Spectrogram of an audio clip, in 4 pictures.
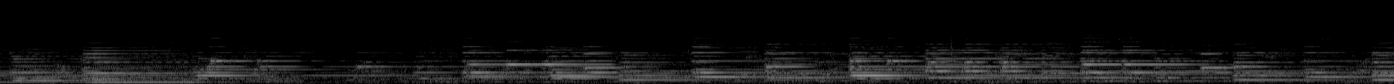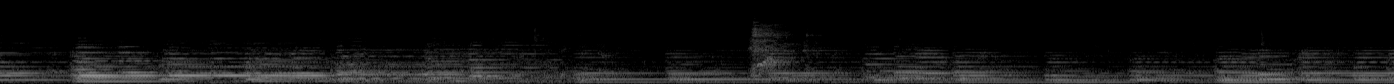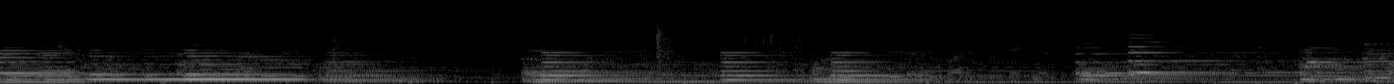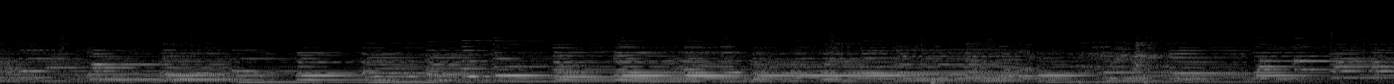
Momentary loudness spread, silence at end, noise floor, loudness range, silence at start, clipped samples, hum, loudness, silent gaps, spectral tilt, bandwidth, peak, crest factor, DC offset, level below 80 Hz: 13 LU; 0 s; -62 dBFS; 8 LU; 0 s; under 0.1%; none; -42 LUFS; none; -7.5 dB/octave; 11 kHz; -24 dBFS; 18 dB; under 0.1%; -68 dBFS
